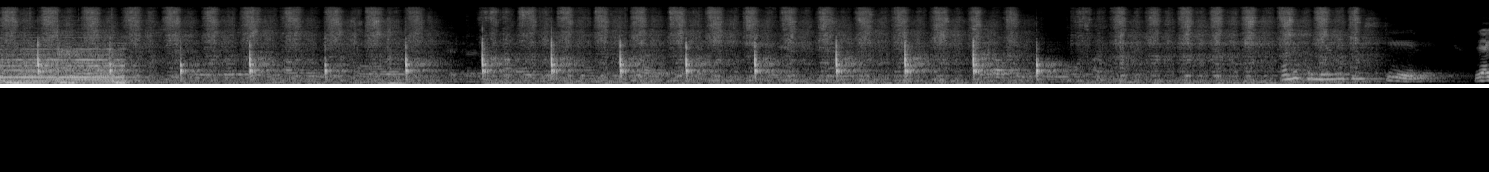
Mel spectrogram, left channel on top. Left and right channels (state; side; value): silent; right; 57 dB below the other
